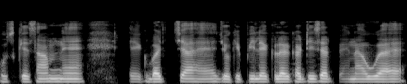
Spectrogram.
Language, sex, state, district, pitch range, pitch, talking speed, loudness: Hindi, male, Jharkhand, Deoghar, 125-130 Hz, 130 Hz, 205 wpm, -18 LUFS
